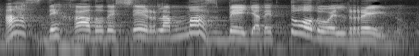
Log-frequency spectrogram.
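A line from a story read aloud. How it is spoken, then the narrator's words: Old woman laughing. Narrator (Spanish): dijo la vieja riendo, mientras huía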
